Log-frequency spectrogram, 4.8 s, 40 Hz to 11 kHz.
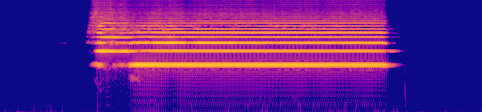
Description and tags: Flute - Gsharp4 - bad-attack
Part of the Good-sounds dataset of monophonic instrumental sounds.
instrument::flute
note::Gsharp
octave::4
midi note::56
good-sounds-id::3067
Intentionally played as an example of bad-attack
flute, good-sounds, Gsharp4, multisample, neumann-U87, single-note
